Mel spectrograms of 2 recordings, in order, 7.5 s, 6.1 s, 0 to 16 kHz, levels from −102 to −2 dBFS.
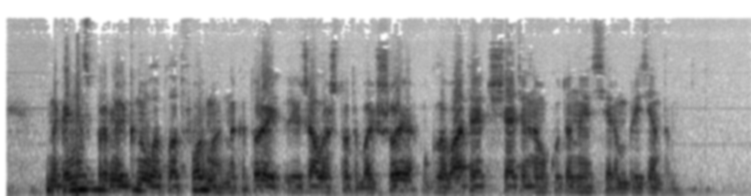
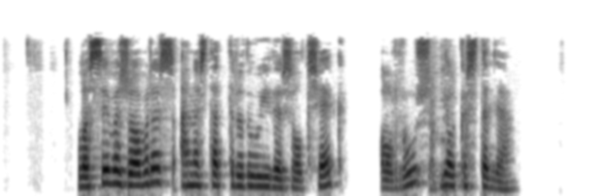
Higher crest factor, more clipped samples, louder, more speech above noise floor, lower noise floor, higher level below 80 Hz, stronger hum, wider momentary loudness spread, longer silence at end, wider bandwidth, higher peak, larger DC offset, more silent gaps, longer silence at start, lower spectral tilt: about the same, 14 dB vs 16 dB; neither; first, -13 LUFS vs -17 LUFS; about the same, 36 dB vs 36 dB; second, -49 dBFS vs -53 dBFS; first, -36 dBFS vs -60 dBFS; neither; second, 7 LU vs 12 LU; second, 0.75 s vs 1 s; first, 11.5 kHz vs 8.4 kHz; about the same, 0 dBFS vs -2 dBFS; neither; second, none vs 3.49-3.80 s; second, 0.05 s vs 0.8 s; first, -6.5 dB/octave vs -3.5 dB/octave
